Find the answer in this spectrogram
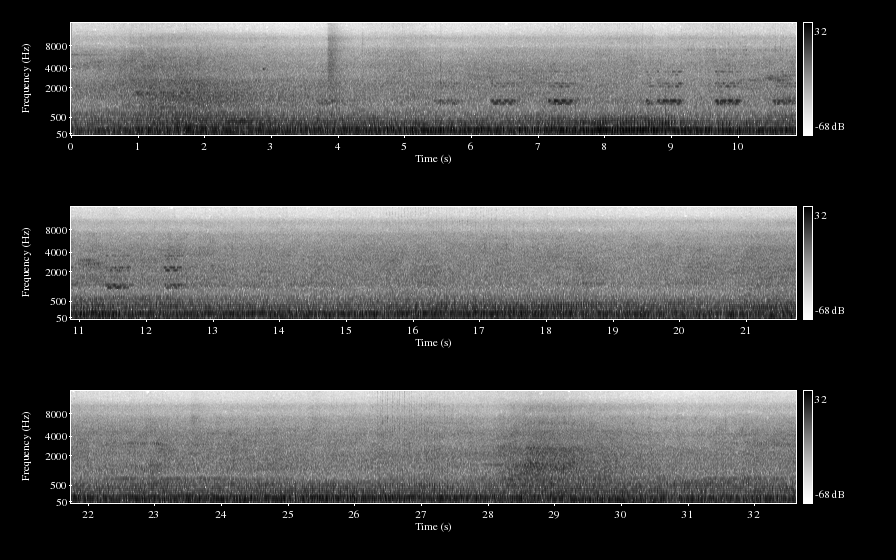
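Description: Dense road traffic heard from a scooter, a steady low rumble of container trailer trucks, cars and motorcycles moving close by, swelling as a truck passes near the start and again near the end. About five seconds in, a string of short, evenly spaced high beeps repeats for about seven seconds.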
